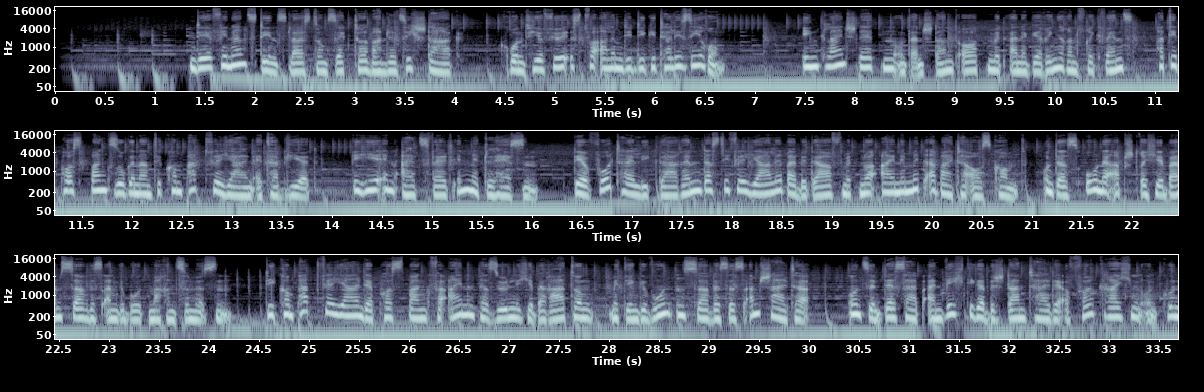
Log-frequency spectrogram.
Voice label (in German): Imagefilm freundlich informativ; Glory Postbank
